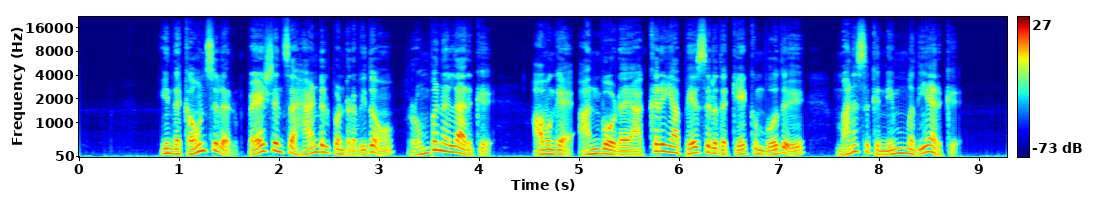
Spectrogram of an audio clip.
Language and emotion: Tamil, happy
